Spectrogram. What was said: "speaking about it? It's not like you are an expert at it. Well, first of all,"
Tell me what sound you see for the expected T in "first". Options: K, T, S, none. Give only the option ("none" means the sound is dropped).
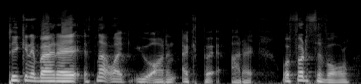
T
